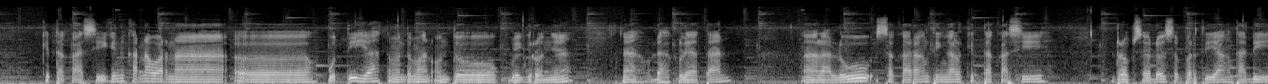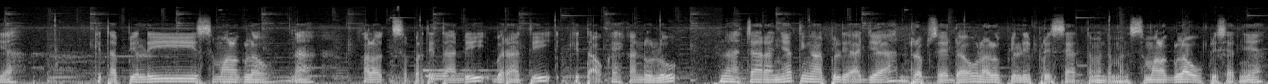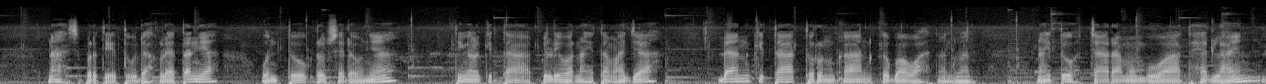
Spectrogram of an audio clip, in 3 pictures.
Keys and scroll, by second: 19.5 ctrl+z.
